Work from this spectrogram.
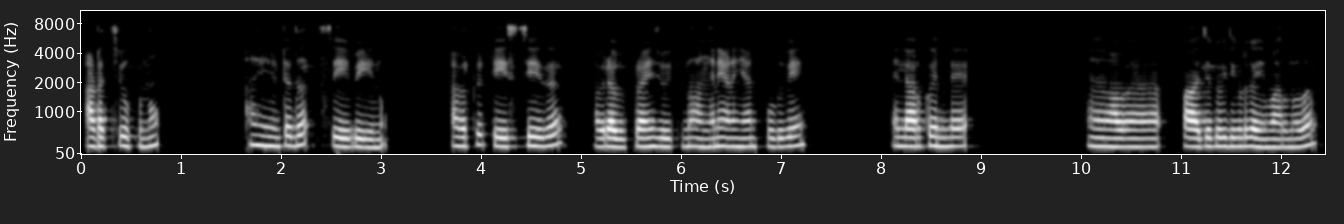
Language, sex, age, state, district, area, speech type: Malayalam, female, 18-30, Kerala, Wayanad, rural, spontaneous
